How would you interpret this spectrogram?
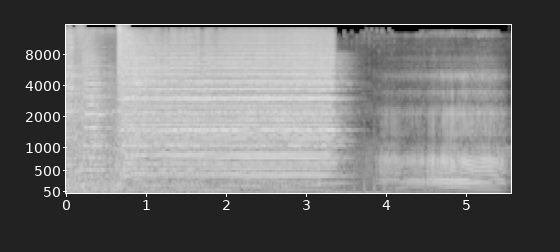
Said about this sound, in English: so it does state your snoring levels are very high, with 1,003 snoring events recorded throughout the night. So this equates to 126 snoring events per hour.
